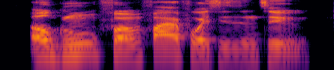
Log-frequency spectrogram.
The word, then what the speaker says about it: Ogun: osama we got ogu i didn't say ogun i said cause that guy's nigerian you know nigerian you gotta pronounce it right oh goon from fire four season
